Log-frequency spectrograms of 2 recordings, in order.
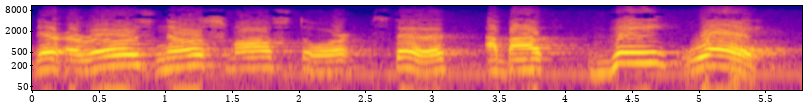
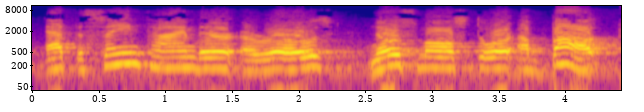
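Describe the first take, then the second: First: Slow, each word laid out, "the" in "the way" pressed firmly; stress on the article the. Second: Said in the usual way. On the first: Shown as a demonstration. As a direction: read it word by word and lean on "the". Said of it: "Literally, you would translate it". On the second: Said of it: "the King James says that way".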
